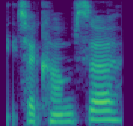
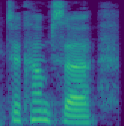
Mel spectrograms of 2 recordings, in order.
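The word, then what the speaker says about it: Tecumseh: in the area um I always wonder if I'm pronouncing this correctly tumsa tumsa yeah okay tumsa who was born in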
